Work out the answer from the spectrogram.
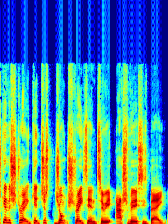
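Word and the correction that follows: Bea: or B as it's pronounced.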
